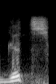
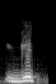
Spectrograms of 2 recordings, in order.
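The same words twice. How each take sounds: First: The word ends with an s sound. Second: The word ends with a z sound. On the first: The speaker calls it right. "t is also voiceless. فنقول gets" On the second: The speaker calls it wrong. "وليس gets"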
